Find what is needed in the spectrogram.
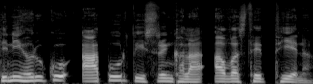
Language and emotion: Nepali, neutral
